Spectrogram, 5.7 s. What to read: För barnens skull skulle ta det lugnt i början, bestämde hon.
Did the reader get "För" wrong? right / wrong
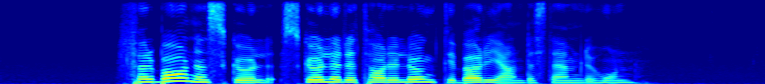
right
